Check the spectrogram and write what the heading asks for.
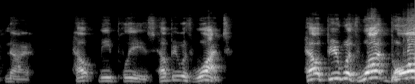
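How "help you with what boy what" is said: louder, higher exasperated call; annoyed shout. Real, not acted. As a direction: raise your voice, exasperated.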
